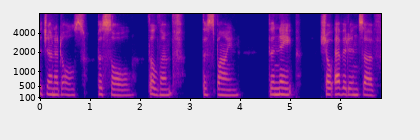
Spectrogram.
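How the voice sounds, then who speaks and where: A woman speaks very slowly in a dark, mellow, somewhat breathy voice at a medium pitch, with monotone, flat intonation and long, frequent pauses. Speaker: poet and author. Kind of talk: poetry reading.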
